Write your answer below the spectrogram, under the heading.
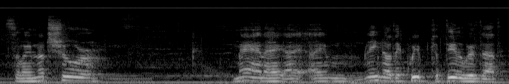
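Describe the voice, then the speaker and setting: A man playing a slow, hesitant, bewildered young vampire. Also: a little high, a little mellow, soft background music, close to an everyday voice. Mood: pensive, unsure. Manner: halting, hesitant, searching for words. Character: bewildered newly turned vampire, former programmer, musing earnestly. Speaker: video game player speaking in character. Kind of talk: in-character thinking aloud during a playthrough.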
